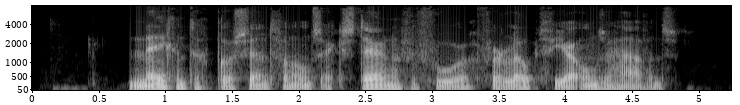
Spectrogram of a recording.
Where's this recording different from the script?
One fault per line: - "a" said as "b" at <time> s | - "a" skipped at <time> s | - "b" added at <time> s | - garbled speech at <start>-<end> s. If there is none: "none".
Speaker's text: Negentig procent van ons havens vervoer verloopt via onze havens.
- "havens" said as "externe" at 2.1 s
